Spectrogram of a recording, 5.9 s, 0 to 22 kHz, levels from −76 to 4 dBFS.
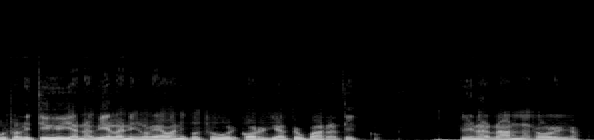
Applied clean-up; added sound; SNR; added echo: neural mask model DeepFilterNet 3.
